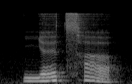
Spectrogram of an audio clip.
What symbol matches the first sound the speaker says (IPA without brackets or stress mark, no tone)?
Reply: ɲ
